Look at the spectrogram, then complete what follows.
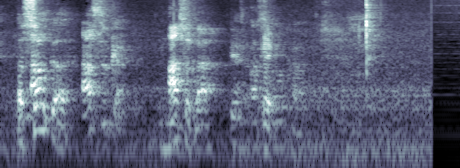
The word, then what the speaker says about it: Ahsoka: Asuka? Not Asuka. Ahsoka. Ahsoka. And now... It's like you through so much. And her name is Ahsoka Tano. She wields... The freak? That's not her name. Ahsoka.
